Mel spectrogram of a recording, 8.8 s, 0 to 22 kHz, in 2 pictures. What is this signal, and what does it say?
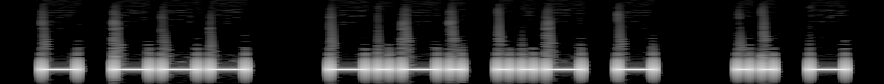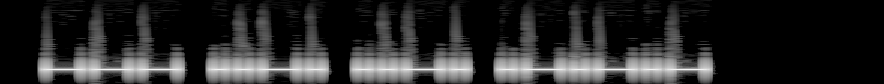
Morse code, heard as a keyed tone, about 20 wpm, 700 Hz. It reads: TO CUT IT OFF.
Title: Sentences from Top 1000 Words - Review Part 1 - 20wpm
